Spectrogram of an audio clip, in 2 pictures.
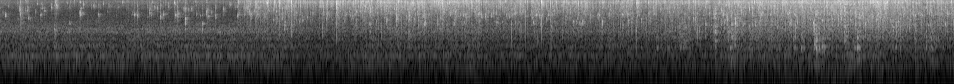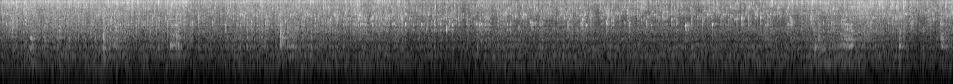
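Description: Ginger, shallots and spring onion frying in hot oil: a steady, dense sizzle that grows brighter about three seconds in, with sharp pops now and then.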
